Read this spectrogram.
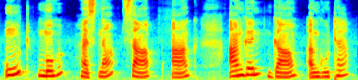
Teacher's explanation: अनुनासिक चंद्र बिंदु को अनुनासिक कहा जाता है। इसमें स्वरों का उच्चारण नाक और मुंह दोनों से किया जाता है।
